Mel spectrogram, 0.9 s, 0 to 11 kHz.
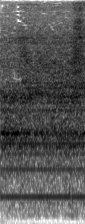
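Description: An i-vac X10 stick vacuum cleaner runs close by with a loud, steady motor whine and airflow hum that continues throughout the brief moment.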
